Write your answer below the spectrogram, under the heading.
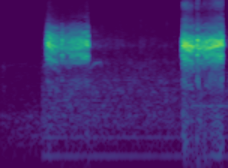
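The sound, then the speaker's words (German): A grey partridge gives two harsh, rasping, high-pitched calls separated by a short pause, clear and alone with no other sounds. “Das hier, das ist ein Rebhuhn.”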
